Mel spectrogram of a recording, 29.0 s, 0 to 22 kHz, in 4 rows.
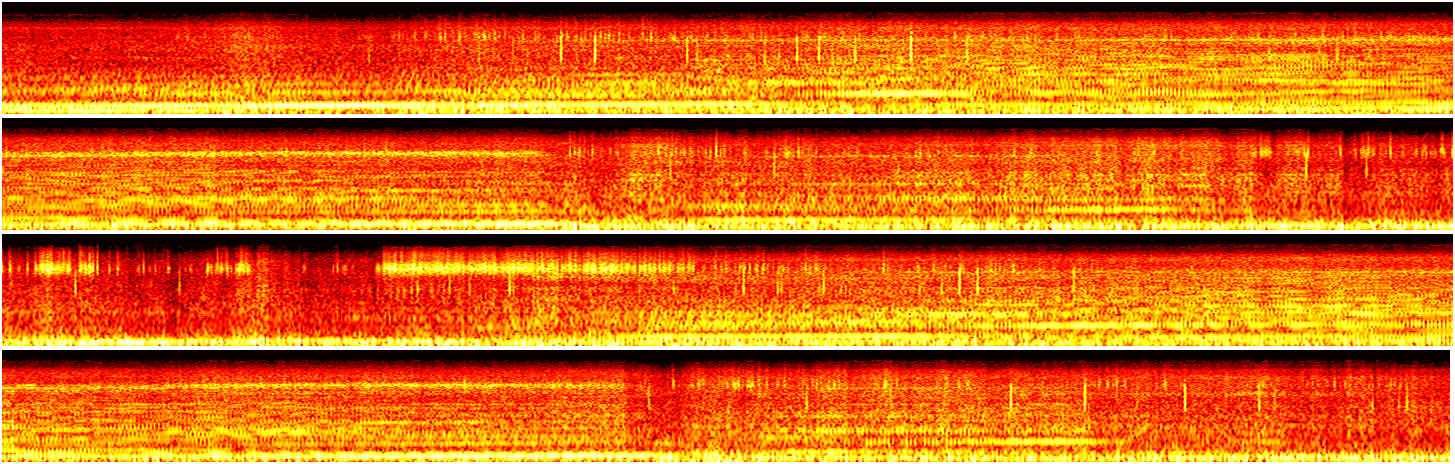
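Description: Peugeot 106 track car's four-cylinder engine on Jenvey individual throttle bodies, heard from inside the cabin, running hard under acceleration. The pitch climbs for several seconds at a time, then breaks off and starts climbing again about ten, sixteen and twenty-five seconds in.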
